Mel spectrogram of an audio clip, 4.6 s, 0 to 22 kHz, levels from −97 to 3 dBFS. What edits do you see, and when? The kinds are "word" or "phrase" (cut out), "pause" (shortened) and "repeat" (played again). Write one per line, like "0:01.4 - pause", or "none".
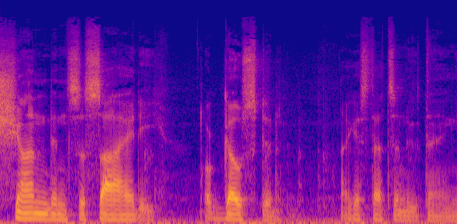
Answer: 0:01.8 - pause

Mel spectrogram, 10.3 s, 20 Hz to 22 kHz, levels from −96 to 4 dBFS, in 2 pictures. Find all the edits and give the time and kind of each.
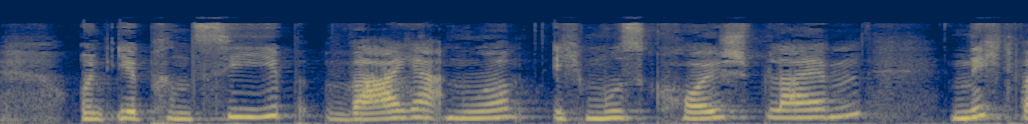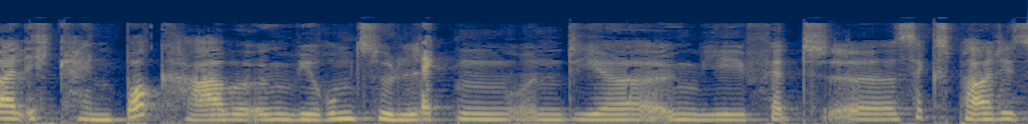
0:02.2 - word

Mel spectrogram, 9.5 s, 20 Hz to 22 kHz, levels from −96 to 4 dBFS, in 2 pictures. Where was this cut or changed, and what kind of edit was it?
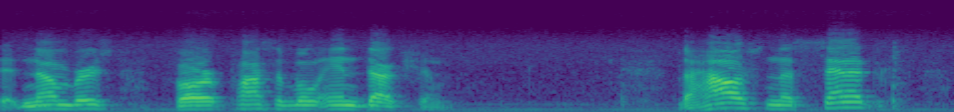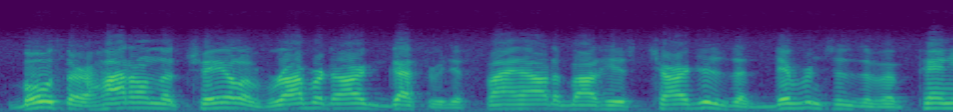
none

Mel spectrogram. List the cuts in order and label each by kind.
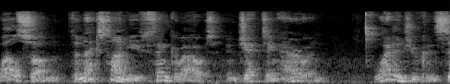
none

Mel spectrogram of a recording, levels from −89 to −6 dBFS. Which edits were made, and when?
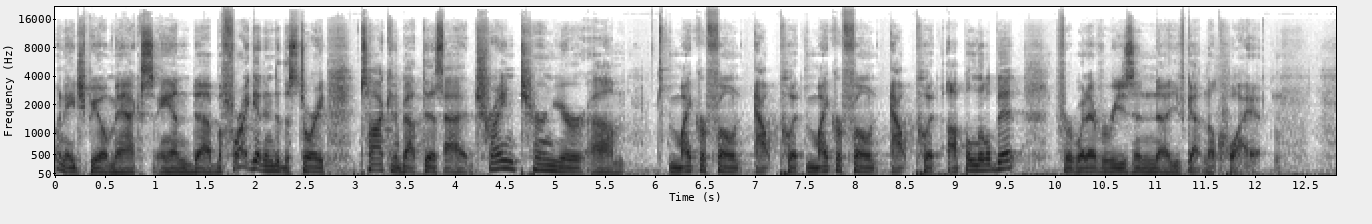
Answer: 0:03.0 - phrase
0:03.9 - word
0:07.5 - repeat
0:11.6 - word

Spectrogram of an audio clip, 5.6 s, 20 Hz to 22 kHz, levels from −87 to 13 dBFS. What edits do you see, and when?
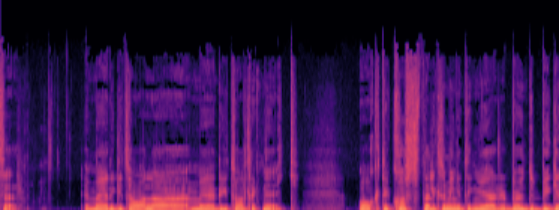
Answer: none

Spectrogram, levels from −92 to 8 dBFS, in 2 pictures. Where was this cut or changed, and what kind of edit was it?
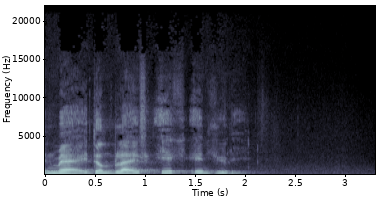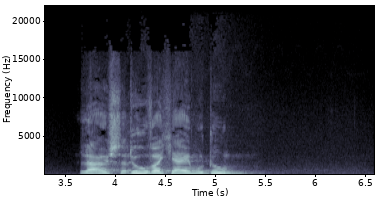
0:04.1 - word

